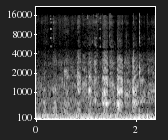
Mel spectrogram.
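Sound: dog panting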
